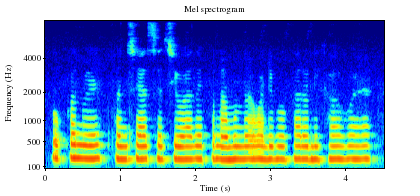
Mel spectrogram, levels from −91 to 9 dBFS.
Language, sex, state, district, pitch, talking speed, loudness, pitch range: Hindi, female, Jharkhand, Palamu, 210 Hz, 130 wpm, -14 LUFS, 210-215 Hz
